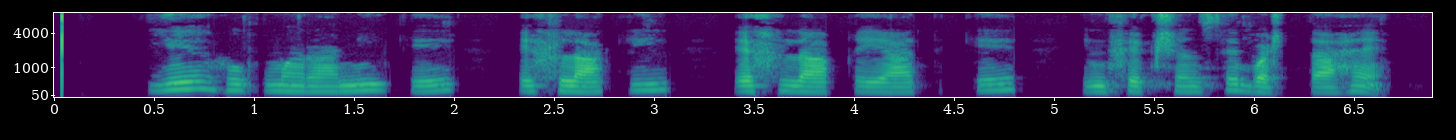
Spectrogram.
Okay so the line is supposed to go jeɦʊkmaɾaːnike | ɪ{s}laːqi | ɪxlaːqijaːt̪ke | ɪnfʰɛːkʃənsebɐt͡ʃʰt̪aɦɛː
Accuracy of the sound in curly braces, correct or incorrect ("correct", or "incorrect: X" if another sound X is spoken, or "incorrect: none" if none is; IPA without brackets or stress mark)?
incorrect: x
